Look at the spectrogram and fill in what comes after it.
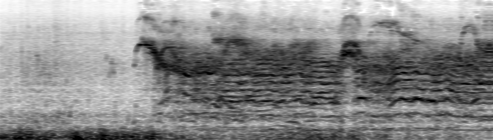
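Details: Giant otter (Pteronura brasiliensis), screams: aggression by a group toward an intruding otter.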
